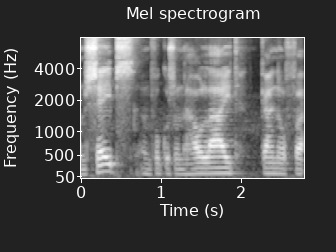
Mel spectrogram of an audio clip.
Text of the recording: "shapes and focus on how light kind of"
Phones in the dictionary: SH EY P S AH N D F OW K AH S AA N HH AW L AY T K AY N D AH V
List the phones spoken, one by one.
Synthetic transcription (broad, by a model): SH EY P S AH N F OW K AH S AA N HH AW L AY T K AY N AH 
